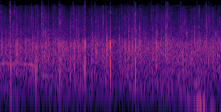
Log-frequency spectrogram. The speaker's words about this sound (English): But we want to give you guys a round of applause.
